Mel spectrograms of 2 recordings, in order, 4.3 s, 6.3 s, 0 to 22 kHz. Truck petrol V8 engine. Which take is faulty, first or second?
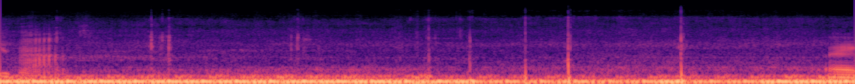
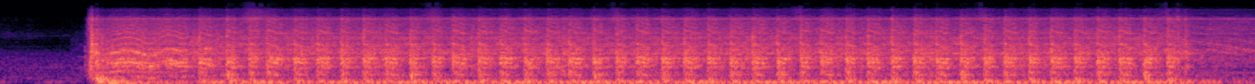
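first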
